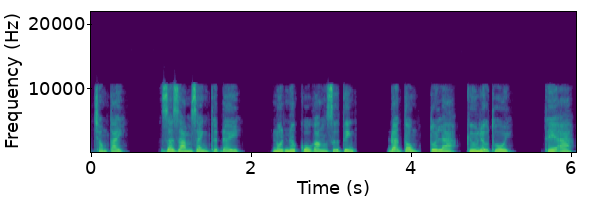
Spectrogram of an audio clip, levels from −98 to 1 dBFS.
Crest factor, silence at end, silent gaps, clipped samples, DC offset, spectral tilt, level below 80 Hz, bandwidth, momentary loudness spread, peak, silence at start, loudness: 14 dB; 0.05 s; 0.50-0.77 s, 1.94-2.21 s, 3.35-3.67 s, 4.16-4.21 s, 4.64-4.69 s, 5.33-5.60 s; under 0.1%; under 0.1%; -5.5 dB/octave; -74 dBFS; 11 kHz; 7 LU; -14 dBFS; 0.05 s; -28 LUFS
